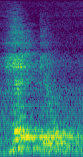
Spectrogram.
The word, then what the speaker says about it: Hegel: não só por ele, um filósofo alemão chamado Hegel, é a pronúncia.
